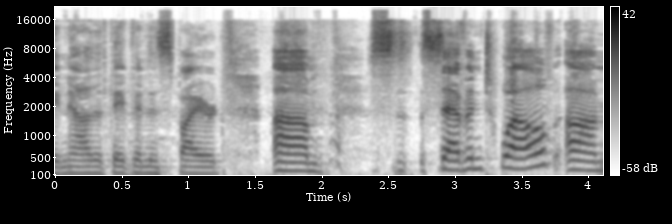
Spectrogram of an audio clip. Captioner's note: laughter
